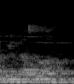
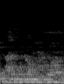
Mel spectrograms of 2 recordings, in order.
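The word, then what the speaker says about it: أَنَّ اللَّهَ: Titelnya bukan inallah tapi an-Allah.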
